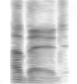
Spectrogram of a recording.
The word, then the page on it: abed: British English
